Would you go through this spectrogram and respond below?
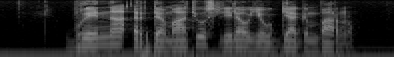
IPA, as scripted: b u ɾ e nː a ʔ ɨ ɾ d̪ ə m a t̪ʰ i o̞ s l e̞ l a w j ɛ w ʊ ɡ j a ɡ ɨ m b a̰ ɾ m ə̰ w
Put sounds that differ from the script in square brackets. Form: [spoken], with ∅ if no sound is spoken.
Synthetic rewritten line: b u ɾ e nː a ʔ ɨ ɾ d̪ ə m a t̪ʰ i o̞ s l e̞ l a w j ɛ w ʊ ɡ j a ɡ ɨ m b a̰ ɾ [n] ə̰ w

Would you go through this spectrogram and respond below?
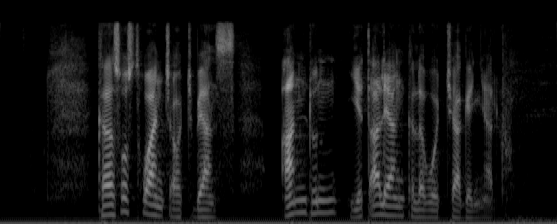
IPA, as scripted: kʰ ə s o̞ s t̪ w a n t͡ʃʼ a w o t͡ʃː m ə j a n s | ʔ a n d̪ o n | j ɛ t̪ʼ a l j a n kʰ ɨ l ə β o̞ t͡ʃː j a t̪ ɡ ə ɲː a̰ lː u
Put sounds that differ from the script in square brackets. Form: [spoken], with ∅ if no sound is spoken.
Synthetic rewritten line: kʰ ə s o̞ s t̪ w a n t͡ʃʼ a w o t͡ʃː [b] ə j a n s | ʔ a n d̪ [u] n | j ɛ t̪ʼ a l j a n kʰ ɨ l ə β o̞ t͡ʃː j a [∅] ɡ ə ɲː a̰ lː u

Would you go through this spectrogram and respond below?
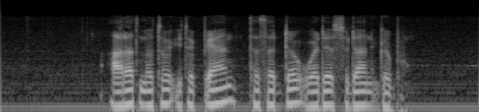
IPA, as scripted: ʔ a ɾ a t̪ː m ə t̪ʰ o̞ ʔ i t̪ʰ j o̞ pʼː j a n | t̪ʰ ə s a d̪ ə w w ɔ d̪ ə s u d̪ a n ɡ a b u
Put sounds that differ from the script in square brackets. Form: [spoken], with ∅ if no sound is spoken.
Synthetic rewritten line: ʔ a ɾ a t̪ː m ə t̪ʰ o̞ ʔ i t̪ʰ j o̞ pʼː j a n | t̪ʰ ə s [ə] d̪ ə w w ɔ d̪ ə s u d̪ a n ɡ [ə] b u

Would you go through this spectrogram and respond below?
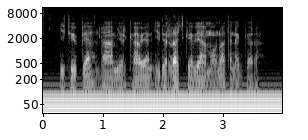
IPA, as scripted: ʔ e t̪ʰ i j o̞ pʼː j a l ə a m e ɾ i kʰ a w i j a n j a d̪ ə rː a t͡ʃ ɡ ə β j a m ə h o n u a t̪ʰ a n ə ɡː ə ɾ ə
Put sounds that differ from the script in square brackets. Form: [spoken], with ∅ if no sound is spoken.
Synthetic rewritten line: ʔ [i] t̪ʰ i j o̞ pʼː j a l ə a m e ɾ i kʰ a w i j a n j [ɛ] d̪ ə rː a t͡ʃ ɡ ə β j a m ə h o n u a t̪ʰ [ə] n ə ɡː ə ɾ ə

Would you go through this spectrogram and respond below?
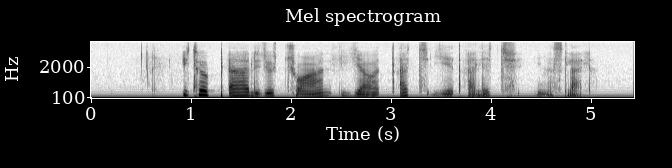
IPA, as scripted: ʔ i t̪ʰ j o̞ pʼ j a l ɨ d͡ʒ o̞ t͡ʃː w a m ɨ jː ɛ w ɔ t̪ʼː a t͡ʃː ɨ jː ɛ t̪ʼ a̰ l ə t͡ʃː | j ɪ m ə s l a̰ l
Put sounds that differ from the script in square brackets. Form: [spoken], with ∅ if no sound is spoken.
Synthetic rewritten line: ʔ i t̪ʰ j o̞ pʼ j a l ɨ d͡ʒ o̞ t͡ʃː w a [n] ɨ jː [a] w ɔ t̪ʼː a t͡ʃː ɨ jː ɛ t̪ʼ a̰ l ə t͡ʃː | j ɪ m ə s l a̰ l

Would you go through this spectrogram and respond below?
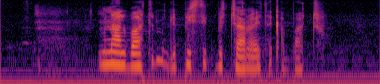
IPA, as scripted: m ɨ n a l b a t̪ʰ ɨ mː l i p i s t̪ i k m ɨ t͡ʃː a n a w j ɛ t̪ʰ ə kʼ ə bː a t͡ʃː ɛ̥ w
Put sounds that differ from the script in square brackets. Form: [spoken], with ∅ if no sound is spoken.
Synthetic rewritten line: m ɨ n a l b a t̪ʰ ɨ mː l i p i s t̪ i k [b] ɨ t͡ʃː a n [ə] w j ɛ t̪ʰ ə kʼ ə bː a t͡ʃː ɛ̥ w

